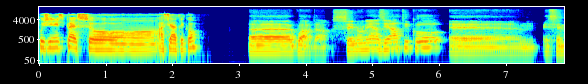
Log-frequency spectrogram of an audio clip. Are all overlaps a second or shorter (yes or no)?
yes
